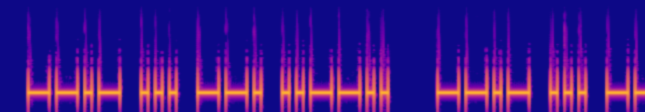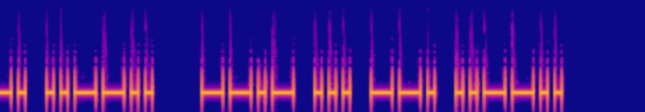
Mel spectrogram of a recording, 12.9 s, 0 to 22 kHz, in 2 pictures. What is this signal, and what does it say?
Morse code, heard as a keyed tone, about 17 wpm, 700 Hz. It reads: QSG? QSG? QSG?
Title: Q-Codes Repeated 3x 17wpm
